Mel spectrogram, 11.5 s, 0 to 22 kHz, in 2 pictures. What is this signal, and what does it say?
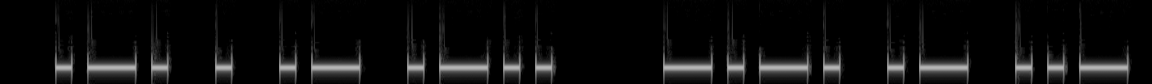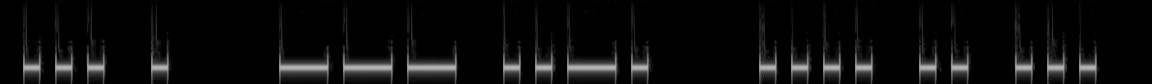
Morse code, heard as a keyed tone, about 15 wpm, 700 Hz. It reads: REAL CAUSE OF HIS
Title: Sentences from Top 1100 Words 15wpm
